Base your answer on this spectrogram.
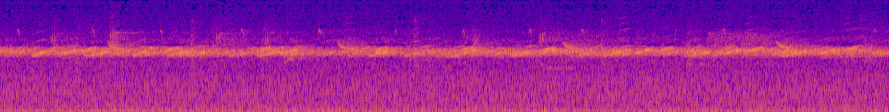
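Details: At night, a dense chorus of spring peepers gives high, overlapping peeps that merge into a continuous shrill ringing, with crickets, birds and a soft low night rumble beneath.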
